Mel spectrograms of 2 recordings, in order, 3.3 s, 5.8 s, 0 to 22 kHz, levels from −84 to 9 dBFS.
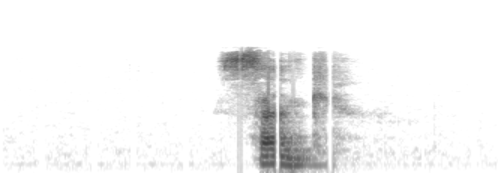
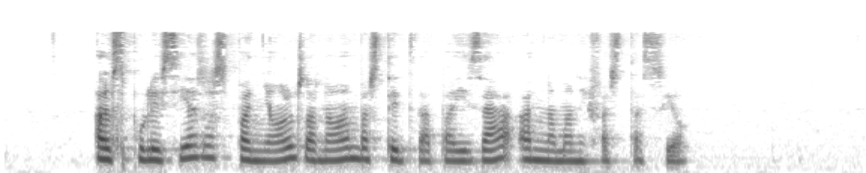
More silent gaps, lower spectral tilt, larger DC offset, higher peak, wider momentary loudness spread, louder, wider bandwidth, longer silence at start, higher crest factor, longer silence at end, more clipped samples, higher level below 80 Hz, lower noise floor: neither; second, -2 dB/octave vs -4.5 dB/octave; neither; about the same, -4 dBFS vs -4 dBFS; first, 16 LU vs 11 LU; first, -21 LUFS vs -27 LUFS; second, 8.4 kHz vs 11.5 kHz; first, 1.5 s vs 0.65 s; about the same, 24 dB vs 24 dB; second, 1 s vs 1.2 s; neither; first, -62 dBFS vs -70 dBFS; about the same, -71 dBFS vs -70 dBFS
